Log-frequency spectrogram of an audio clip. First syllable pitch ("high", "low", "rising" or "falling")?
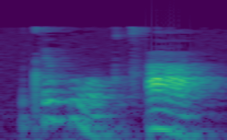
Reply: high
